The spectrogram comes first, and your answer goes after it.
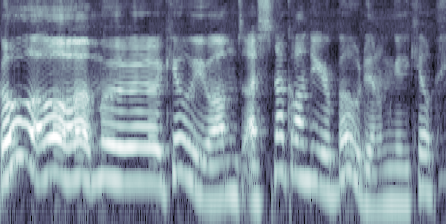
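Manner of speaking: high, loud mock-menacing villain voice; hammed-up villain threat. Filler villain threatening the crew, hammed-up high and loud.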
